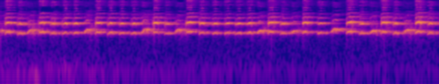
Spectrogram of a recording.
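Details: Male cockatiel, a pet parrot, singing: a steady run of quick whistled notes alternating between two pitches, rising and falling in a warbling pattern, about two per second, continuous with no pauses, in a quiet indoor setting.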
